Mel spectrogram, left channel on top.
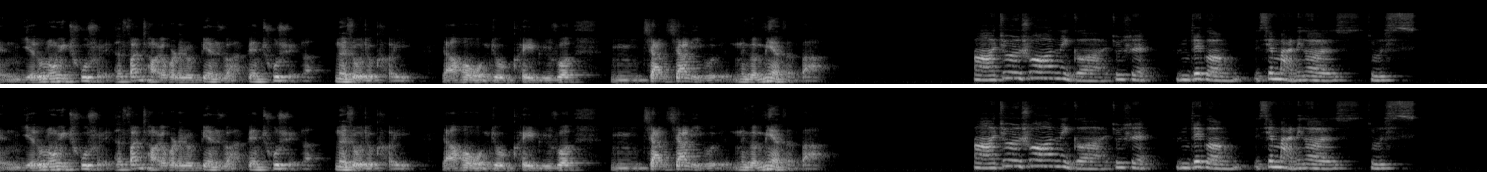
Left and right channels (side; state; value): both; identical; correlation 1.00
